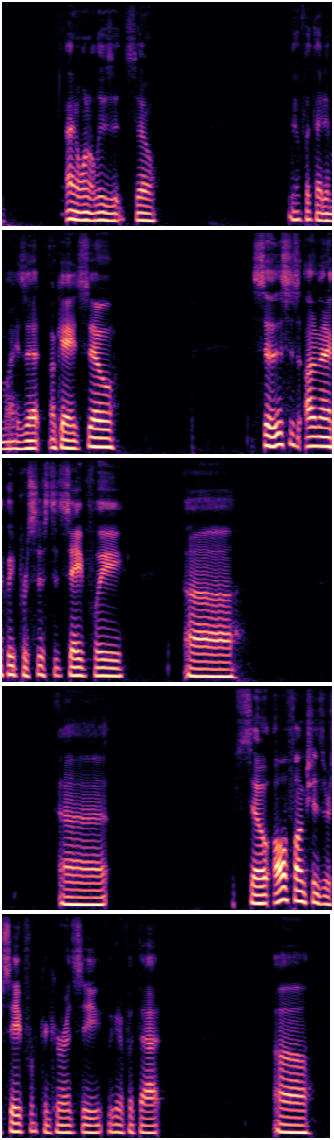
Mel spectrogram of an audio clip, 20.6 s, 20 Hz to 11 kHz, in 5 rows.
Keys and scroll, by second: 1.3-2.4 typing, 3.5 Return, 4.6-7.5 typing, 9.0-11.4 typing, 14.8-19.0 typing, 20.5-20.6 typing.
